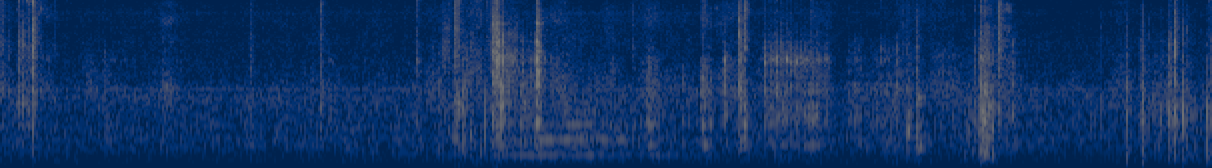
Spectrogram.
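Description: Scattered light clicks and scrapes of a metal square and a pencil being handled against the end grain of a wooden block while the door-rebate profiles are marked out. The louder clicks come about three and a half, five and a half, and seven and a half seconds in.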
